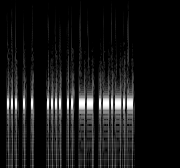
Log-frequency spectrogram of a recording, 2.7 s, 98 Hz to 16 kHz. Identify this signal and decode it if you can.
Morse code, heard as a keyed tone, about 40 wpm, 700 Hz. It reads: SEE HIM.
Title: Sentences from Top 1500 Words 40wpm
